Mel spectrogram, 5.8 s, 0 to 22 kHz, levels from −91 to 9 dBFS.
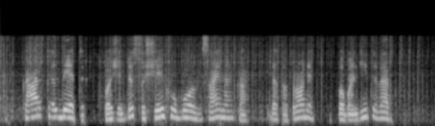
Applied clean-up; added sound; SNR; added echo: neural mask model RNNoise.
